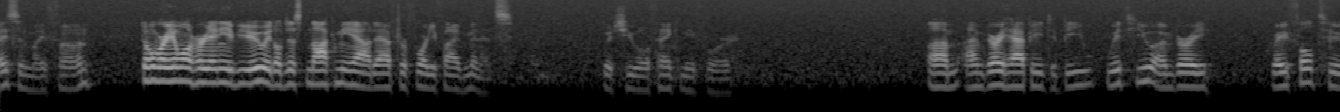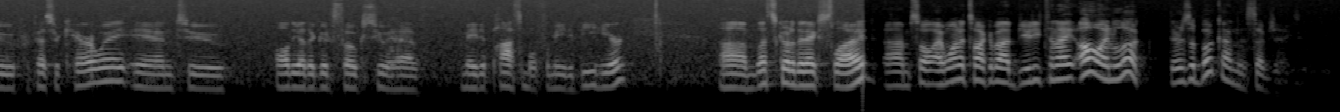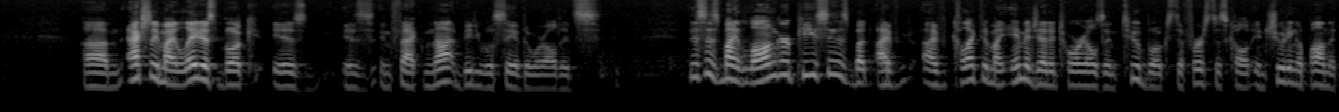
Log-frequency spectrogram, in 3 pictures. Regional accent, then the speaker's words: New York City, New York, United States; I grew up in New York City

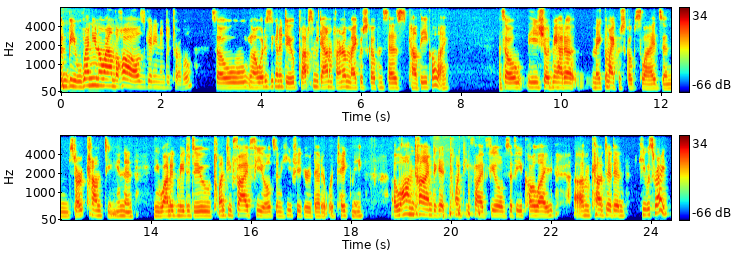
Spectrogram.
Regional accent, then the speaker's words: Minnesota, United States; I grew up in Minnesota, so the frigid Northlands

